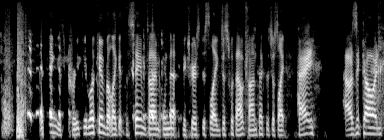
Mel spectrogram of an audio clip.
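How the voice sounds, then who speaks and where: A playful man in casual group banter, his pitch swinging in a lively way around a middle register. The recording is dry, with hardly any room around the voice. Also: normal speed, no room sound. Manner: joking, playful. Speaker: co-reader in a group creepypasta reading. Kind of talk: casual banter with read-aloud story lines.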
